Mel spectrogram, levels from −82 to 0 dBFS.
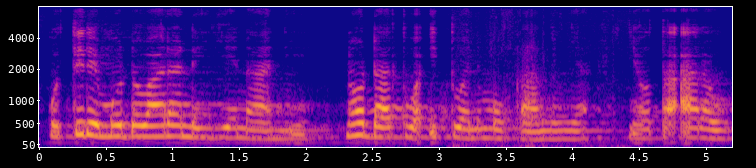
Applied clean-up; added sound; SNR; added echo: neural separator model SepFormer DNS4.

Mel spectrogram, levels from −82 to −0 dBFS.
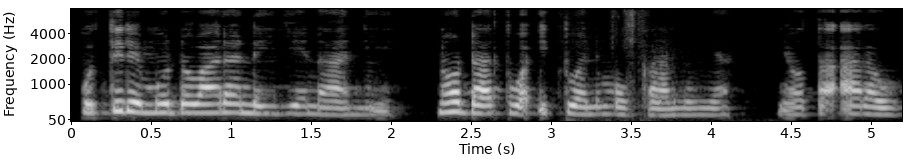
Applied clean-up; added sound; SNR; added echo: neural mask model DeepFilterNet 3.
